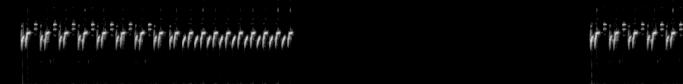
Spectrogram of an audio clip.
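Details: European goldfinch song played to train young goldfinches: a long, fast run of evenly spaced high chirps, nearly three per second, stopping for three seconds before the rapid chirping starts again; nothing else is heard.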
